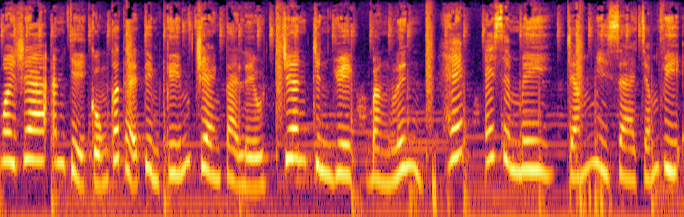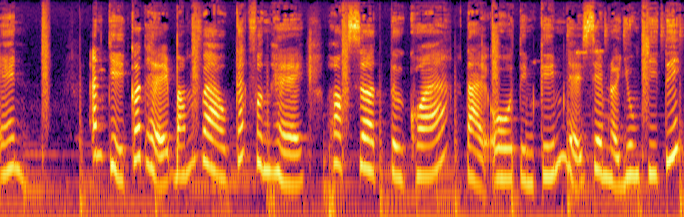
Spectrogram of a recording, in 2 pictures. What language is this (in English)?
Vietnamese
